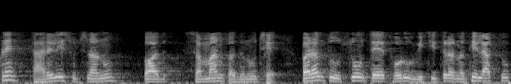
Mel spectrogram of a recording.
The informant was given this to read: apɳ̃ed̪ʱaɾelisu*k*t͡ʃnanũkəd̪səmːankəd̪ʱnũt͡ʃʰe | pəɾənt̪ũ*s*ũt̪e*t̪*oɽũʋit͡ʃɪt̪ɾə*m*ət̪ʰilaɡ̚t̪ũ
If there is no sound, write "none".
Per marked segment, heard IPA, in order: none, ʃ, t̪ʰ, n

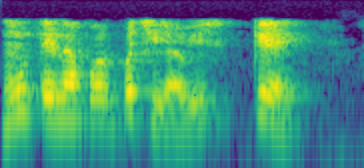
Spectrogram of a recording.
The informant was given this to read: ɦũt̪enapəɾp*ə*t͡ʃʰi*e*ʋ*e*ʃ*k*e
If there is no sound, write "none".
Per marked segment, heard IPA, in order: ə, a, i, k

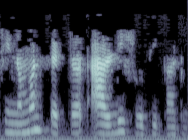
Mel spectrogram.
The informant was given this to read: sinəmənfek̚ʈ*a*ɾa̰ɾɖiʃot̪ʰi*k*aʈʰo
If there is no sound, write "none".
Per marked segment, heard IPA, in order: ə, k

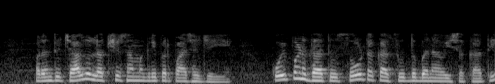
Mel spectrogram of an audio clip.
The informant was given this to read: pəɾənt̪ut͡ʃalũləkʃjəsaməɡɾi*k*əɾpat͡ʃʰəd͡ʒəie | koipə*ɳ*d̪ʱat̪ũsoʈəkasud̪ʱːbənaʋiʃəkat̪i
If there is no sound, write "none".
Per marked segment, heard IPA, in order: p, ɳ

